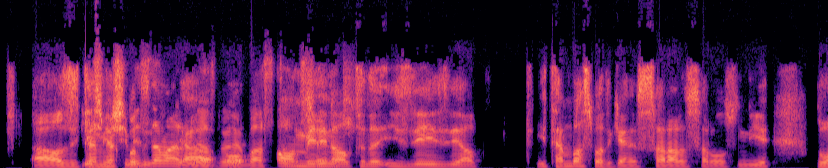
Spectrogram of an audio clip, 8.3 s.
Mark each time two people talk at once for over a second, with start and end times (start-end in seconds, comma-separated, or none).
0.8-3.6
